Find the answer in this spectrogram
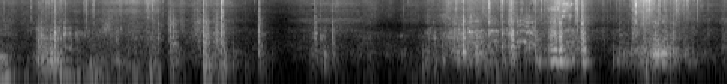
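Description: Irregular clicks, knocks and rustling from a metal bucket holding a dismantled electronic bird-call lure being handled and carried through brush, busiest about two-thirds of the way in.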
